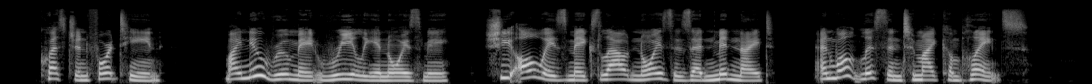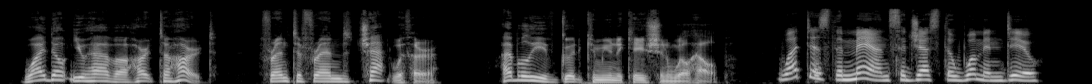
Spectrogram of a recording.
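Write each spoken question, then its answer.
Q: What does the man suggest the woman do?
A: Have a heart-to-heart talk with her roommate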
